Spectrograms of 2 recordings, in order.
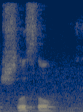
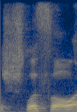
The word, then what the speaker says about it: Schlissel: gets on he goes whistle sounds like schlissel because that's how i tell people to pronounce the name that's exactly what you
